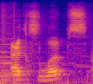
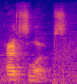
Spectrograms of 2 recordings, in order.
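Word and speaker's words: Xlips: X lips. Okay. I wasn't sure how to uh pronounce it. Some people, you know, obvious play off Eclipse.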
